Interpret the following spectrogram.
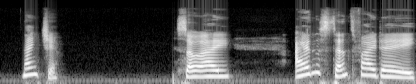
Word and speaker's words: Nijntje: Now, please read this and guess how you pronounce it. In Dutch, she's called Nijntje. Nijntje.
